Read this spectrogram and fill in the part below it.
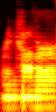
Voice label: "recover", robot

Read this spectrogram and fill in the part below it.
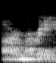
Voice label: "armoury", robot vox

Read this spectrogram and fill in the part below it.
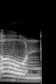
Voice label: "owned", female

